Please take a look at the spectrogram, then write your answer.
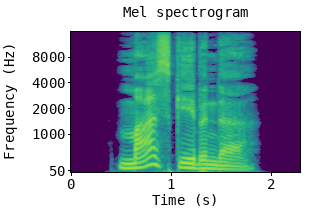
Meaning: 1. comparative degree of maßgebend 2. inflection of maßgebend: strong/mixed nominative masculine singular 3. inflection of maßgebend: strong genitive/dative feminine singular
- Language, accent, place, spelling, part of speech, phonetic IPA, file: German, Germany, Berlin, maßgebender, adjective, [ˈmaːsˌɡeːbn̩dɐ], De-maßgebender.ogg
